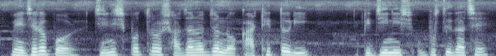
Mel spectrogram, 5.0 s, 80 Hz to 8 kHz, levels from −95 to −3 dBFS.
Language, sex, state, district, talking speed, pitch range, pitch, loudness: Bengali, male, West Bengal, Cooch Behar, 135 wpm, 135-160 Hz, 145 Hz, -16 LUFS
